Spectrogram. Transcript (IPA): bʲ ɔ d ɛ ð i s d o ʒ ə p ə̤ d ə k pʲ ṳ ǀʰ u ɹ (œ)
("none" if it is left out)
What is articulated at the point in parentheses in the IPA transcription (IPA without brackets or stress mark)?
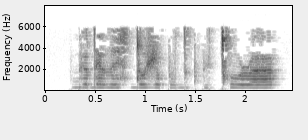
œ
